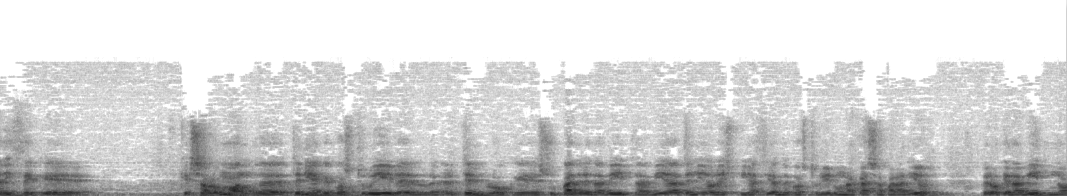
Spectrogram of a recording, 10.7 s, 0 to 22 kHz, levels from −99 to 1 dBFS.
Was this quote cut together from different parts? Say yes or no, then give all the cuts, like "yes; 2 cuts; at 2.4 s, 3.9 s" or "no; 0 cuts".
yes; 1 cut; at 3.8 s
